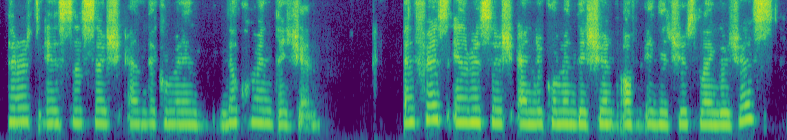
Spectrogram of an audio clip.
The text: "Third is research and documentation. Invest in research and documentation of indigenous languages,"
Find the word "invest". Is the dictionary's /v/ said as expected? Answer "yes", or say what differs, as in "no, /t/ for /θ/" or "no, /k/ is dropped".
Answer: no, /f/ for /v/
